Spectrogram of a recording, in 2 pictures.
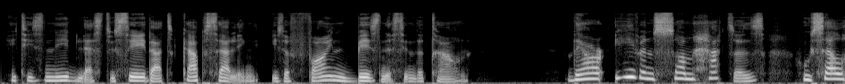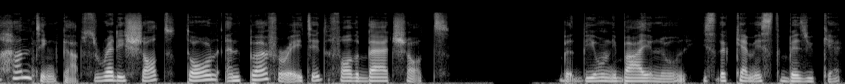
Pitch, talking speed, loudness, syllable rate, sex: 180 Hz, 150 wpm, -18 LUFS, 4.3 syllables/s, female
